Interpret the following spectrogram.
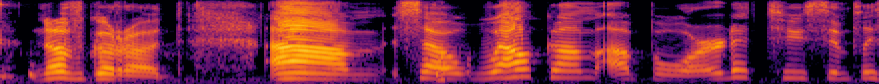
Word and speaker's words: Novgorod: Novgorod.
